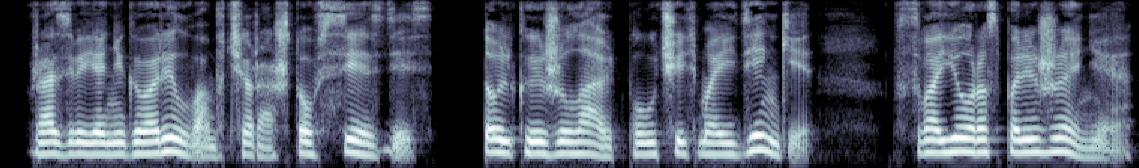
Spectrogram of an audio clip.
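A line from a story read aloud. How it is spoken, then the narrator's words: Gruff growl. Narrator (Russian): рыкнул Аверин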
